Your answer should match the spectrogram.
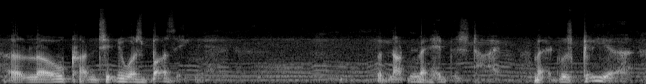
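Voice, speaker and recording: A feeble, once-proud male drifter tells his tale of dread in an old radio horror play. He speaks slowly in a creaky voice, stammering and dropping into breathy whispers. There is light noise on the aged recording. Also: mid-range voice. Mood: hushed dread. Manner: halting, stammering, breathy dramatic delivery with gasps and whispers. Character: starving, feeble, once-proud male vagrant turned housebreaker, haunted and fearful.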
